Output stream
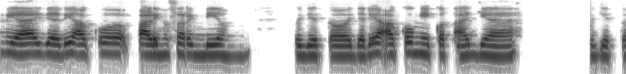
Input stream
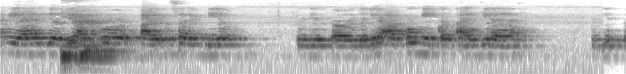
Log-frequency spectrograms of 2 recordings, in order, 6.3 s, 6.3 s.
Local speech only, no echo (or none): iya,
